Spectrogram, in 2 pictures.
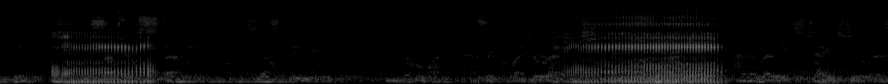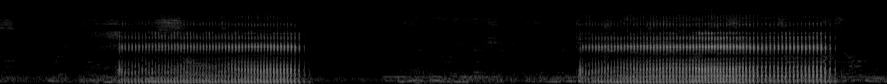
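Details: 9-month-old Australian Bulldog napping after a big walk: loud, rattling, whistly snores every four to five seconds, about 13 a minute.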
